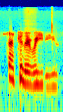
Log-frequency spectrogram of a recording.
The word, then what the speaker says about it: Sakellarides: And yes, you did almost pronounce it correctly. It's Sakellarides, the Greek name.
